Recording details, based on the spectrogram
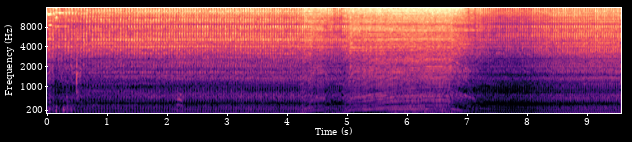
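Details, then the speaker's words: Honda GX35 brush cutter engine after rocker arm replacement, started on choke with the pull cord: steady high-pitched buzz with a few even rev swells and no misfire; running normally. "แล้วนะครับขึ้นครับก็สตาร์ทติดเป็นที่เรียบร้อย"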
